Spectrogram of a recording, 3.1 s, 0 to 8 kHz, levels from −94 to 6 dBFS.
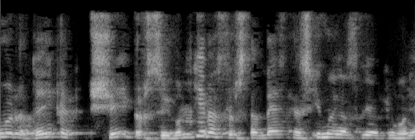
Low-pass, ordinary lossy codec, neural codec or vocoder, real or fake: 7.2 kHz; MP3, 48 kbps; codec, 16 kHz, 4 kbps, X-Codec, HuBERT features, trained on general audio; fake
